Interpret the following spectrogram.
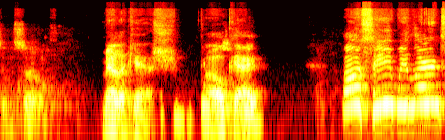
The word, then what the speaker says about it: Melechesh: Pronunciation would be Mehlekesh is how you would pronounce it. So Melechesh.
